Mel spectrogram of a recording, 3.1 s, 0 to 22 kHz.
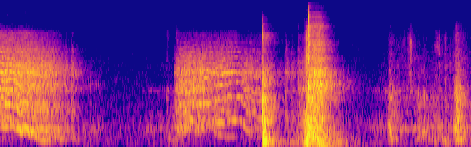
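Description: The exterior door of a 2024 InTech SOL Rover Dusk trailer is worked: two soft swishes of movement, then sharp close clunks and a latch rattle, followed by lighter knocks, close by and with no talk.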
